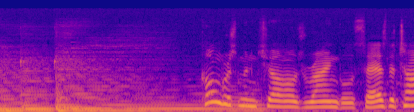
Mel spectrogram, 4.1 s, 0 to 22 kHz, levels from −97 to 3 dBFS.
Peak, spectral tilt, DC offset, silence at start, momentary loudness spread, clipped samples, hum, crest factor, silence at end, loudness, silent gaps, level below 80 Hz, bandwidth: -14 dBFS; -8 dB/octave; under 0.1%; 0 s; 10 LU; under 0.1%; none; 14 dB; 0 s; -29 LUFS; none; -36 dBFS; 11 kHz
